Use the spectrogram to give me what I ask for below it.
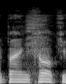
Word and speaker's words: Bangkok: So, could you pronounce that differently, please? – I don't think you can. I think you have to say Bangkok if you're going to Bangkok.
